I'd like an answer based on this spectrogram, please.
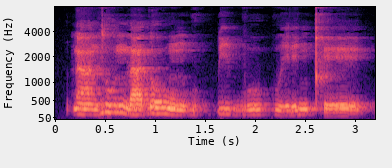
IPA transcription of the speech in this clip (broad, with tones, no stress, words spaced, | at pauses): ɗã˨du˦ na˨ ɗo˦βũ˨ɡ͡bu˨ k͡pi˦˨buː˨˦kʷi˨ɾi˦ŋ pʰeː˨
